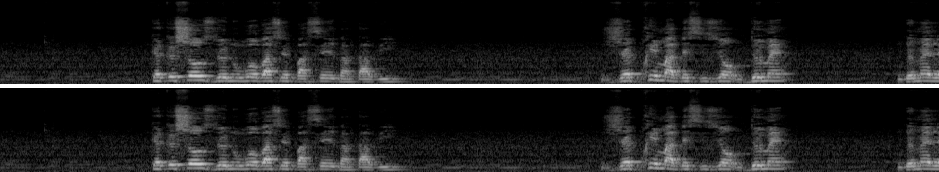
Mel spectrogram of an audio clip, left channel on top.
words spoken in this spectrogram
Quelque chose de nouveau va se passer dans ta vie. J'ai pris ma décision demain. Demain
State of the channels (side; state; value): both; identical; correlation 1.00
